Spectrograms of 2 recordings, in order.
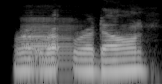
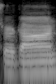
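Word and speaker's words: Rodón: back end i mean you either got kobach radon randon how do you say that oh yeah carlos rodon rodon um right now the lopez just got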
